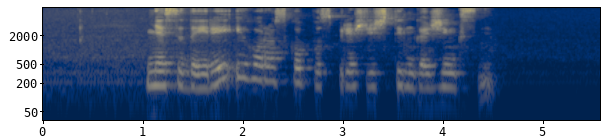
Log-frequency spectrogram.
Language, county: Lithuanian, Vilnius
